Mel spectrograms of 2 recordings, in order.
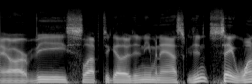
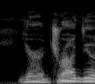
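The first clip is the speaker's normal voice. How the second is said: mock frantic outburst, higher and quieter; 4 semitones higher, 5 dB quieter than usual. Retelling how a girlfriend went crazy accusing him: imitating girlfriend going crazy. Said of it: "she was going crazy on me".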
